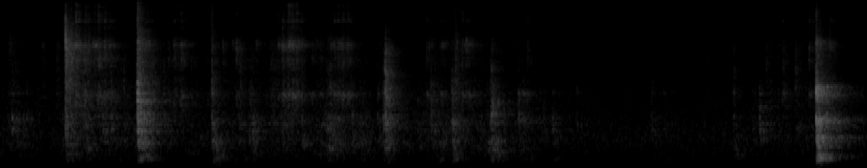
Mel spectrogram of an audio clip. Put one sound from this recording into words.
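Metal clicks and scrapes against a wall box.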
